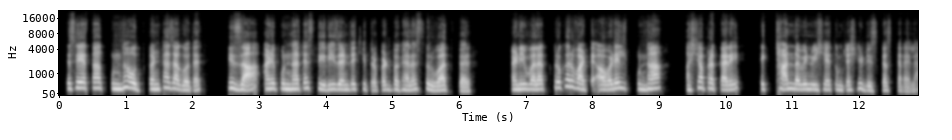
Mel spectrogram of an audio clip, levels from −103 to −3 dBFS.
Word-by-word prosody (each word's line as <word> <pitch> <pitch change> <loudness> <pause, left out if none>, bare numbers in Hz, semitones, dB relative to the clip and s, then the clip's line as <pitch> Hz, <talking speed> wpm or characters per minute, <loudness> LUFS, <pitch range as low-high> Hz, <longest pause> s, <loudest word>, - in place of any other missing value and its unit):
तसे 255 +3 +3
आता 250 +1 +2 0.2
पुन्हा 225 +5 +1
उत्कंठा 215 - -1
जागवत 190 -8 +1
आहेत 170 +3 -3 0.4
की 250 -1 +1
जा 210 - +8 0.3
आणि 225 +1 +4
पुन्हा 215 0 +3
त्या 240 - 0
सीरीज 205 -3 -2
आणि 195 0 +3
ते 210 - +1
चित्रपट 185 -3 -6
बघायला 190 +1 -2
सुरुवात 180 -5 +1 0.2
कर. 135 -3 -2 0.7
आणि 200 +1 +3
मला 205 +1 +5
खरोखर 295 +4 -1
वाटे 200 -3 +4
आवडेल 230 +6 +2 0.2
पुन्हा 220 +3 +3 0.5
अशा 260 +9 0
प्रकारे 195 -1 +3 0.4
एक 200 - -10
छान 220 0 +4
नवीन 205 +1 0
विषय 195 -1 -3
तुमच्याशी 180 +3 -6
डिस्कस 160 +1 -7
करायला. 65 +2 -9
205 Hz, 155 wpm, -22 LUFS, 185-225 Hz, 0.7 s, जा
